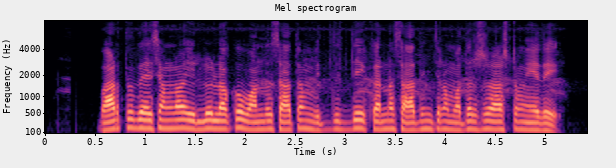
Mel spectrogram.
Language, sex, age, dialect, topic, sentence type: Telugu, male, 18-24, Utterandhra, banking, question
